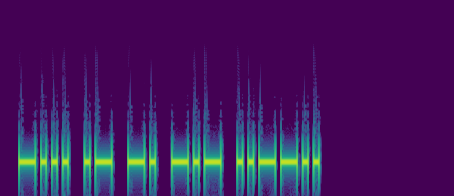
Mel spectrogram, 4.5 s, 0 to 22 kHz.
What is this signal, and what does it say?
Morse code, heard as a keyed tone, about 22 wpm, 700 Hz. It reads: BANK?
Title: Sentences from Top 1000 Words - Review Part 6 - 22wpm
